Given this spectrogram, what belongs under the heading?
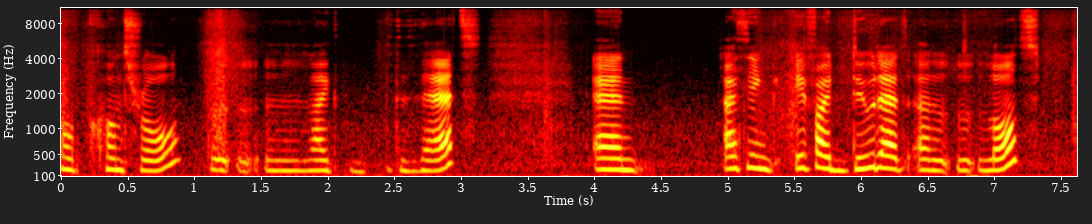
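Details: Adult woman who stutters openly but in a controlled way, in stuttering therapy for the first time and working toward letting go of control; stuttering.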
